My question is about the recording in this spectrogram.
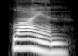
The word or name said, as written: lion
